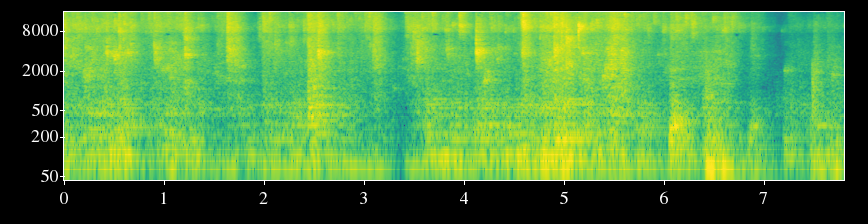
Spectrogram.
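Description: Tap water running steadily while lather from a shaving soap is rinsed off, a continuous splashing wash with small clunks and shifts in flow, fairly close and without speech.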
